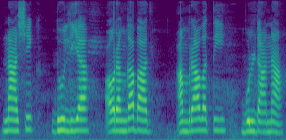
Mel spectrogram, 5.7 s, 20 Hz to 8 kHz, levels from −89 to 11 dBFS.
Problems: none marked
